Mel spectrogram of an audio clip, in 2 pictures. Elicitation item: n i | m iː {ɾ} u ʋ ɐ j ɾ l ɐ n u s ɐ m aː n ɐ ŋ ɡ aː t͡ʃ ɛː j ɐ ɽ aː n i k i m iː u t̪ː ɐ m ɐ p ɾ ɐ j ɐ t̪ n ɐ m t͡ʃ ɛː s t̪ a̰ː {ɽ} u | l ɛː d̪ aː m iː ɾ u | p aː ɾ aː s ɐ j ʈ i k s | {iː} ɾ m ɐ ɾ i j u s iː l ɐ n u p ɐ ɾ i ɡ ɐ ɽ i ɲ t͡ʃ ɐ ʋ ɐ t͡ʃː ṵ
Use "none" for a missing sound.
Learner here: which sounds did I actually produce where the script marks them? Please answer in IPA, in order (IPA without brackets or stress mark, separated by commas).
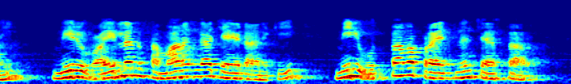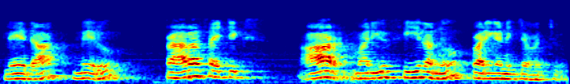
ɾ, ɾ, aː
